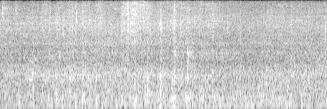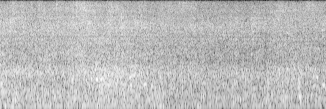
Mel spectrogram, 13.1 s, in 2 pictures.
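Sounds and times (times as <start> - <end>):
wheels clacking over rail joints: 0.0 - 9.6
train wheels rumbling on rails: 0.0 - 13.0.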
